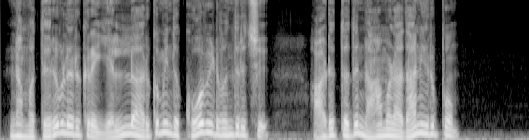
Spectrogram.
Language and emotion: Tamil, fearful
